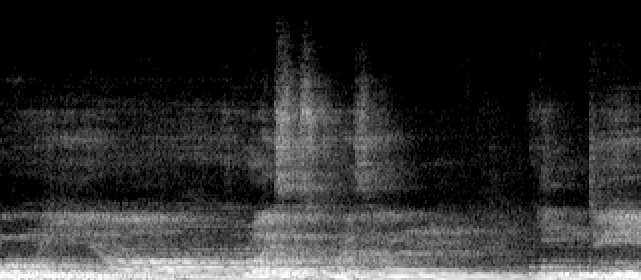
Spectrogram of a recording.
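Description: A small mixed vocal ensemble, a man's voice and women's voices, singing sacred music a cappella in harmony, holding long sustained chords with a few soft sung consonants. The chord eases off briefly about five seconds in and the voices swell again at the end.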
